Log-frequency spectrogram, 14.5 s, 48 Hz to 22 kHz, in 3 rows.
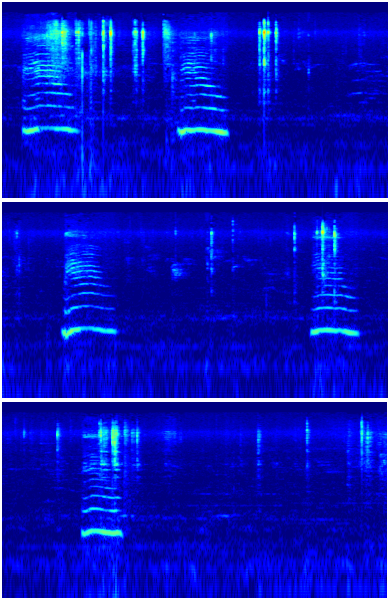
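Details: Pet cat eating food from a 200-year-old jar, giving five clear, drawn-out harmonic meows spaced two to three seconds apart, each slightly falling at the end, with faint clicking and tapping sounds between them.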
